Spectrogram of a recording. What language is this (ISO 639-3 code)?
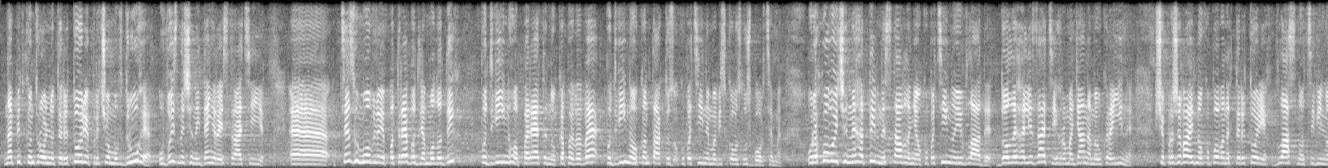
ukr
